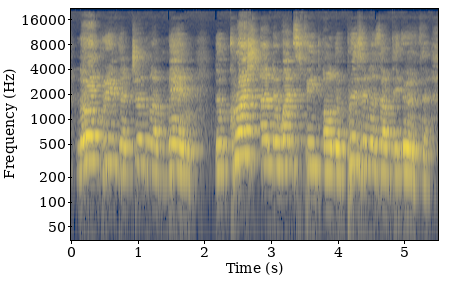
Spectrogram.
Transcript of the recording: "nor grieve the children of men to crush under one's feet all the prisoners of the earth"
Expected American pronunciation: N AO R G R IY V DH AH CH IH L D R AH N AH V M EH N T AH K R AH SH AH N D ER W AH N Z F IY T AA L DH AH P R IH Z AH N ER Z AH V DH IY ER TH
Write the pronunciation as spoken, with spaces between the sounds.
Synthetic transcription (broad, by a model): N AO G R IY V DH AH CH IH L D R AH N AH V M EH N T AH K R AH SH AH N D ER W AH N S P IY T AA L DH AH P R IH Z AH N ER Z AH V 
